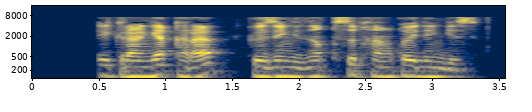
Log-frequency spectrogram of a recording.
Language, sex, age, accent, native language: Uzbek, male, 18-24, Buxoro, Uzbek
